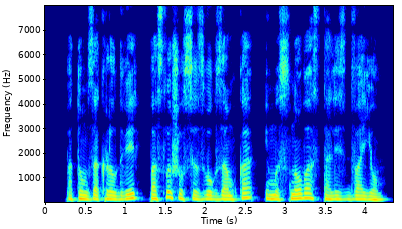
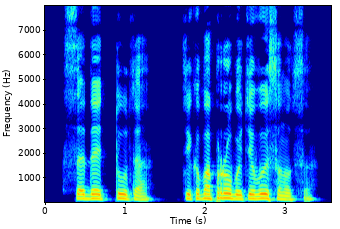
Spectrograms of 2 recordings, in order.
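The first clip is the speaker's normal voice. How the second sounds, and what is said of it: Rustic regional dialect voice. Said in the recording (Russian): “Ну, у него и говорок”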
